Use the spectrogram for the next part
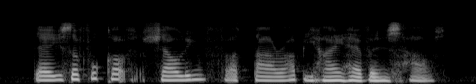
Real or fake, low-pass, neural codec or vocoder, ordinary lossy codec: real; 7.2 kHz; none; none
